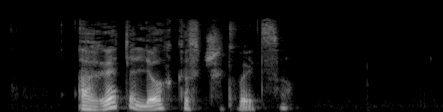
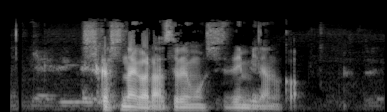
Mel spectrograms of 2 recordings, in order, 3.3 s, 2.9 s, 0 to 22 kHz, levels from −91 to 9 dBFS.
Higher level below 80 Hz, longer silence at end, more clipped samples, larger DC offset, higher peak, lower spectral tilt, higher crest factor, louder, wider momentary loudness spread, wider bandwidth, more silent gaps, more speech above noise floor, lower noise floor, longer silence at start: second, -72 dBFS vs -54 dBFS; first, 1.2 s vs 0.7 s; neither; neither; second, -8 dBFS vs 0 dBFS; first, -6.5 dB/octave vs -3.5 dB/octave; about the same, 22 dB vs 24 dB; second, -27 LUFS vs -21 LUFS; second, 16 LU vs 22 LU; about the same, 11 kHz vs 11 kHz; neither; first, 56 dB vs 33 dB; first, -83 dBFS vs -55 dBFS; first, 0.6 s vs 0.25 s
